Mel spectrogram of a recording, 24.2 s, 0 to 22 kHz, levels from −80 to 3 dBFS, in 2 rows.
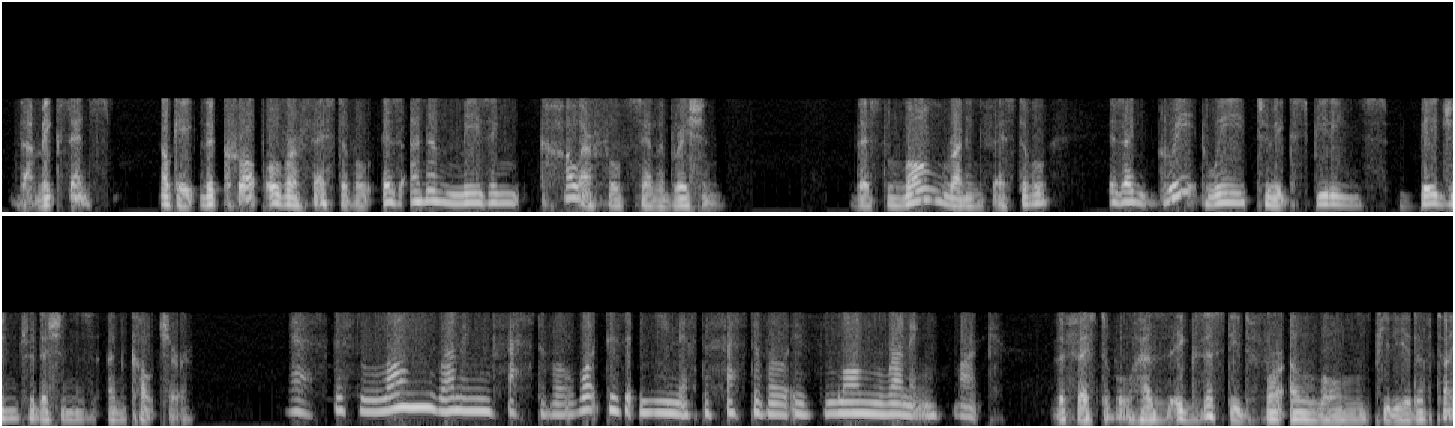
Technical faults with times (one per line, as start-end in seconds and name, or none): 0.00-24.19 G.726 ADPCM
